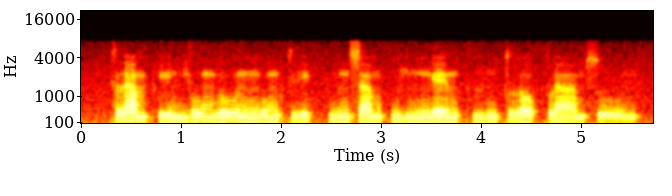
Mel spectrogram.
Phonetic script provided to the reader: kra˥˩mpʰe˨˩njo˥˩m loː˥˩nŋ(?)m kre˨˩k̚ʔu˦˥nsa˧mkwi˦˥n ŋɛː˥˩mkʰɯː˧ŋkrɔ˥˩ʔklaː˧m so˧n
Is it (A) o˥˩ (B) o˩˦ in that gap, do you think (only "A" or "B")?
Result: A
